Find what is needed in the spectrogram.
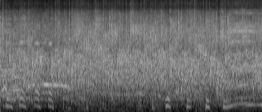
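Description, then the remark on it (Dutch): Steady, dense audience applause in Café Kleef in Haarlem fills the whole stretch, a continuous crackle of many hands clapping at even loudness, with a voice talking over it. “ja, ja, ja, dat applaus?”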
